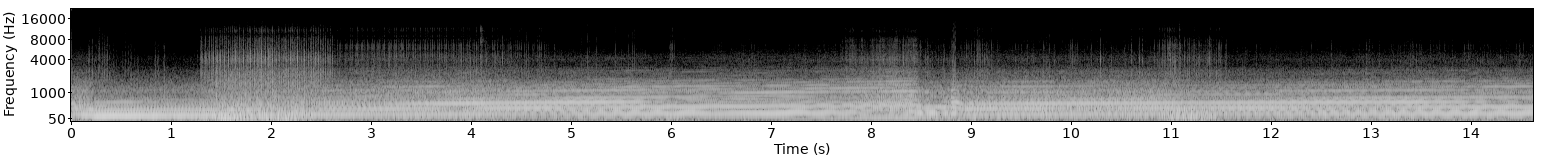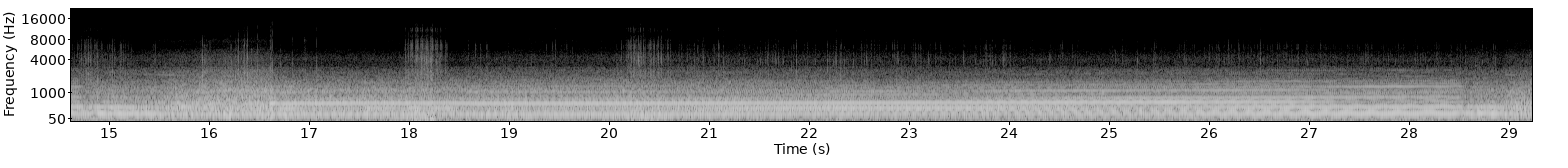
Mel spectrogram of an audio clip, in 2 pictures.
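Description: Race car engine heard from inside the cockpit, accelerating hard through the gears: the revs climb, drop sharply at upshifts just at the start and about eight seconds in, then rise slowly in a high gear before easing off near the end. A few short knocks come through the cabin, the loudest about two seconds in.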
